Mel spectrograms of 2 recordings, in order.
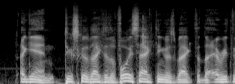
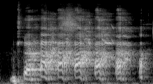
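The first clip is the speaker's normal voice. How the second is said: squealing laugh; high burst of laughter. Real, not acted. Joke banter bursts into laugh.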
